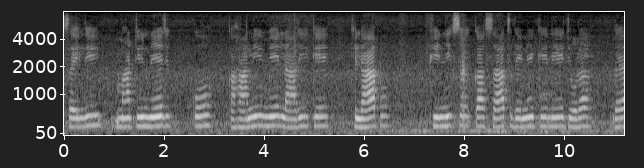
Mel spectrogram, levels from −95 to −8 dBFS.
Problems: constant background noise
